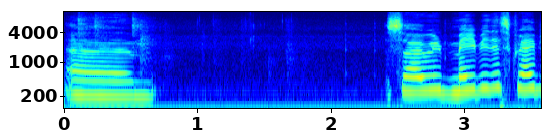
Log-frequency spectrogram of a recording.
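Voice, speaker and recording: In a French accent, a woman speaks at a fairly slow pace amid audible room echo. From France. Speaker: board game reviewer. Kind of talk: game review. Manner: halting.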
